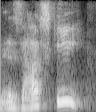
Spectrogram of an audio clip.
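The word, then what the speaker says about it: Izaakse: Which was Green Arrow number 3, written by Joshua Williamson, art by Sean Izoski. I'm guessing that's how it's said. – Yes.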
